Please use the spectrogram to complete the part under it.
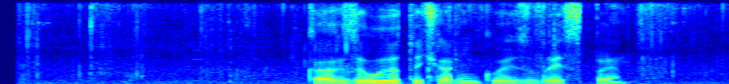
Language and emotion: Russian, neutral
